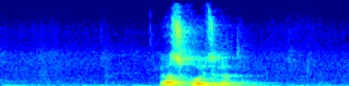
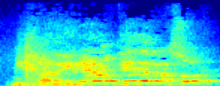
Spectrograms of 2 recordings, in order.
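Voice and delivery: higher, heated mock yell in the judge's voice; mock shouting; 12 semitones higher than usual. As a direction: shout "Mi jardinero tiene razón" like a judge losing himself. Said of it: "que está gritando". (grito exaltado fingido)

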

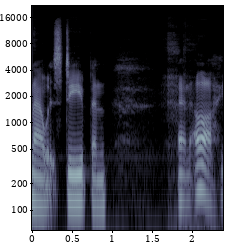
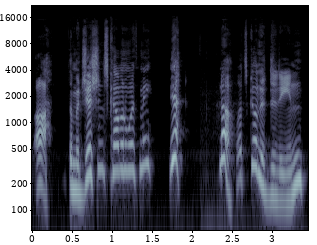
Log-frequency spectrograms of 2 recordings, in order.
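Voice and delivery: excited high voice; 9 semitones higher, faster than usual. Retold or imitated. Excited teammate begging to ride along.

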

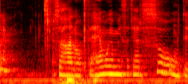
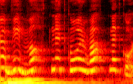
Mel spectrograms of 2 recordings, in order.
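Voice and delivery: high, loud, slow cry of alarm; retold scream; 9 semitones higher, 7 dB louder, slower than usual. Retelling how she screamed for Emil when her waters broke, high and loud. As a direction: shout for her husband as the waters break. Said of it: "jag skriker".

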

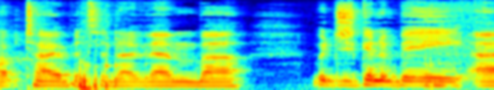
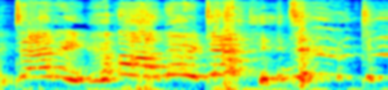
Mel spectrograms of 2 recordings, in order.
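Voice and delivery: high, loud mock wailing; hammed-up cries; 5 dB louder than usual. Volunteer backstage faking noises for the scene, hammed-up high cries. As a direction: cry out in exaggerated fake passion.

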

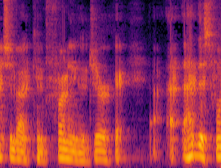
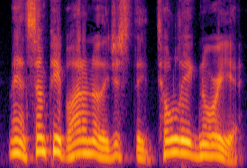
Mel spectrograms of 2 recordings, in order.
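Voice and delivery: pointed remark, higher and louder, meant to be overheard; loud complaint; 7 semitones higher than usual. Retold or imitated. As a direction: say it loud so the man walking past hears. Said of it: "in a loud voice, louder than before".

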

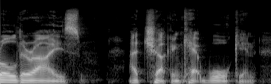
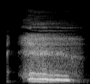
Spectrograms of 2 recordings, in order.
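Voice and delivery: much higher, a squeaky giggle; 3 dB louder than usual. Real, not acted. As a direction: giggle at the line. Reader laughs aside.

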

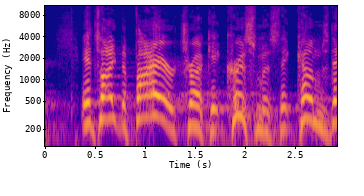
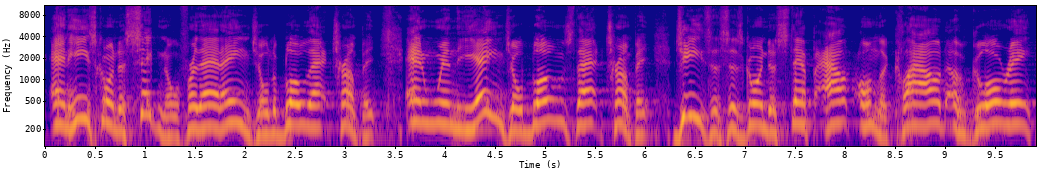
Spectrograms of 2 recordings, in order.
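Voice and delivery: ordinary talk, nothing marked

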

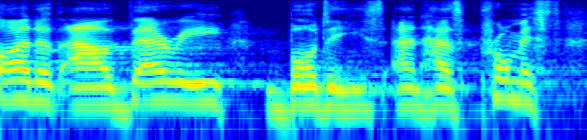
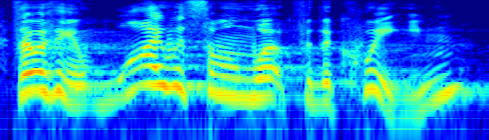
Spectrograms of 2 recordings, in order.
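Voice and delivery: ordinary talk

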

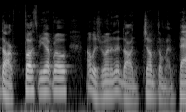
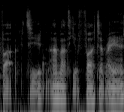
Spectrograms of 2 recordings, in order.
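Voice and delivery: soft, low, fast dread under the breath; hushed panic; 4 semitones lower, 12 dB quieter than usual. Retold or imitated. Boy alone facing a growling dog, hushed and fast. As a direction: mutter it fast as if the dog might hear. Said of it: "I'm like".

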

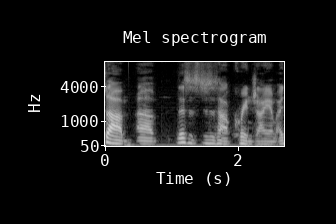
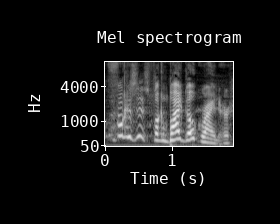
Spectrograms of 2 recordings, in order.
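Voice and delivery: high, loud mock outrage; hammed-up indignant squawk, pitched way up; Ron; 12 semitones higher, 7 dB louder than usual. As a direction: act out a man flipping out in disbelief. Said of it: "watch Ron be like".

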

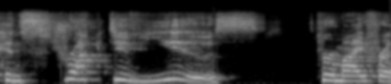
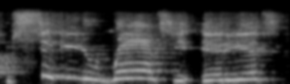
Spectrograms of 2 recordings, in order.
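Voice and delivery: mock angry rant; 6 semitones higher, slower than usual. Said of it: "I'm not like".

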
